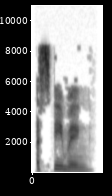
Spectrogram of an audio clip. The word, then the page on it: esteeming: British English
